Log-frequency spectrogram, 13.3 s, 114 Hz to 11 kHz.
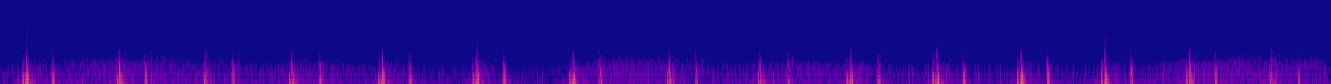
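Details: Own heartbeat through a stethoscope on the chest, ASMR recording: soft, steady paired thumps at about 71 beats a minute; normal regular resting heartbeat.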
